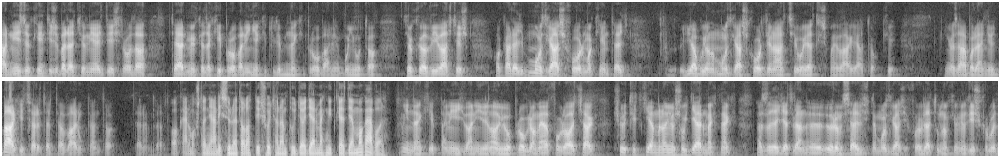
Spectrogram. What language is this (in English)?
Hungarian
